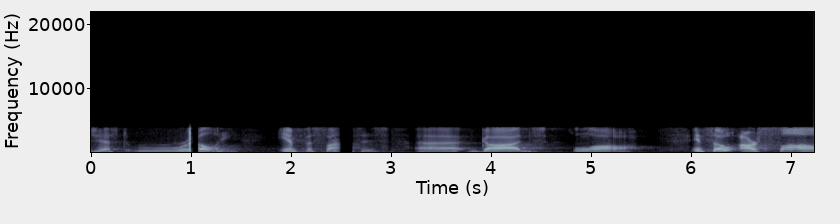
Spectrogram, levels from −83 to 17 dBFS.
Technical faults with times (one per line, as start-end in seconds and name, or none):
0.95-1.08 wireless microphone squelch dropout
2.44-2.62 packet loss with pitch repetition
5.18-5.22 packet loss with pitch repetition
